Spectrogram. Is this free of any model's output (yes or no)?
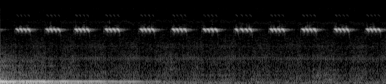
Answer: no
